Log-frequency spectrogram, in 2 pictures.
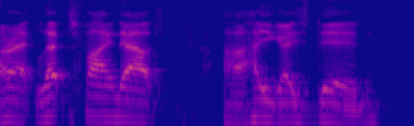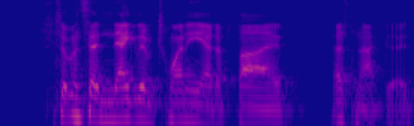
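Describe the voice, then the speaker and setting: A man is speaking. His tone is animated. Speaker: economics teacher. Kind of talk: live review session. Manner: fast.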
